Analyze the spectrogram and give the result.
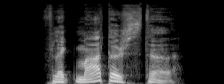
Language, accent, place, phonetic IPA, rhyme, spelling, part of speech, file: German, Germany, Berlin, [flɛˈɡmaːtɪʃstə], -aːtɪʃstə, phlegmatischste, adjective, De-phlegmatischste.ogg
- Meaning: inflection of phlegmatisch: 1. strong/mixed nominative/accusative feminine singular superlative degree 2. strong nominative/accusative plural superlative degree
